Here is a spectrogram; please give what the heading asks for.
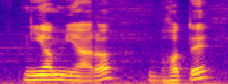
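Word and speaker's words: নিয়ম্যারভতে: এখন এই যে জফলা আছে, এই জফলার উচ্চারণটা কার মতো হবে? ইয়র মতো হবে। তাহলে ইয়র সাথে আকার এবং হচ্ছে র, তাহলে ইয়ার, নিয়ম ইয়ার ভতে।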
